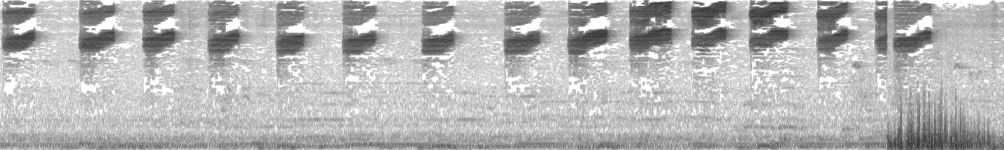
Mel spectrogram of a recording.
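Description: A fledgling pied bushchat giving hissy, high-pitched begging calls about twice a second. About nine seconds in, the calls stop and a loud scuffle follows as the bird pounces on a praying mantis on the concrete.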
